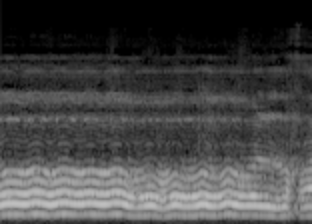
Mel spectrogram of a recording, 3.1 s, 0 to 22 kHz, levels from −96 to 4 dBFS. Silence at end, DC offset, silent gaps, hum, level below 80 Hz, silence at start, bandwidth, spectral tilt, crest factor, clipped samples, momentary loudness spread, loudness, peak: 0 s; under 0.1%; none; none; -82 dBFS; 0 s; 8.2 kHz; -7.5 dB/octave; 12 dB; under 0.1%; 4 LU; -25 LUFS; -12 dBFS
